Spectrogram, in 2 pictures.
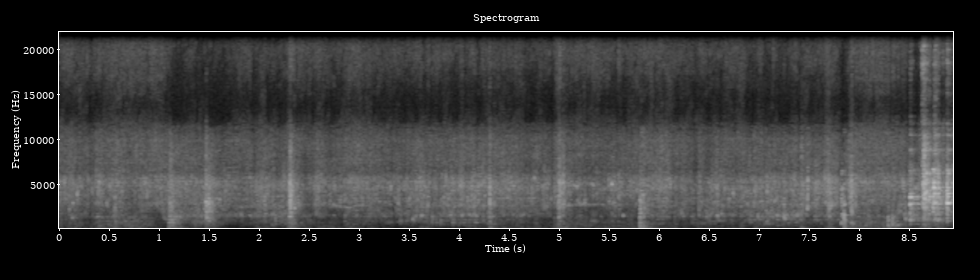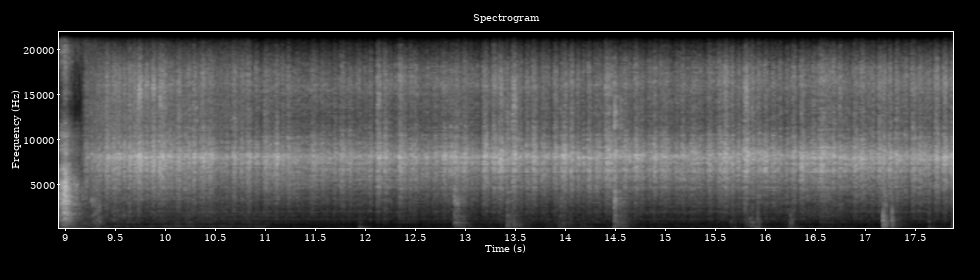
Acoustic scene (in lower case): kitchen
